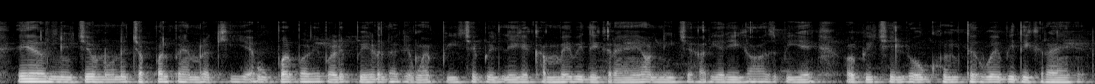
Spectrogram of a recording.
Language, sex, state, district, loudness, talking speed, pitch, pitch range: Hindi, male, Chhattisgarh, Korba, -17 LUFS, 220 wpm, 115 Hz, 110-115 Hz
